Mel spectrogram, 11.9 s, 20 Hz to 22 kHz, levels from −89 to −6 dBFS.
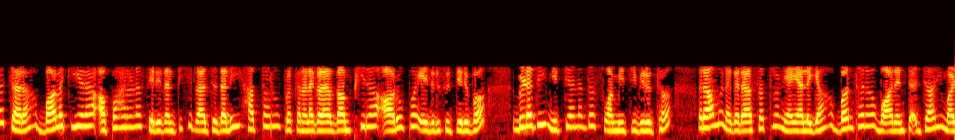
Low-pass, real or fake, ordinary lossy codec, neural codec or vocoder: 3.6 kHz; real; none; none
